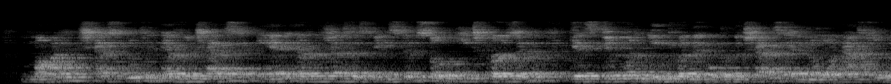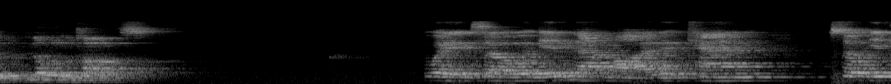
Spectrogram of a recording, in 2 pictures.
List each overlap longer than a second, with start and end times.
none

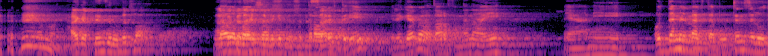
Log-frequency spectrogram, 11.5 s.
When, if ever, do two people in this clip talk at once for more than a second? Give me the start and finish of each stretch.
3.2-5.2

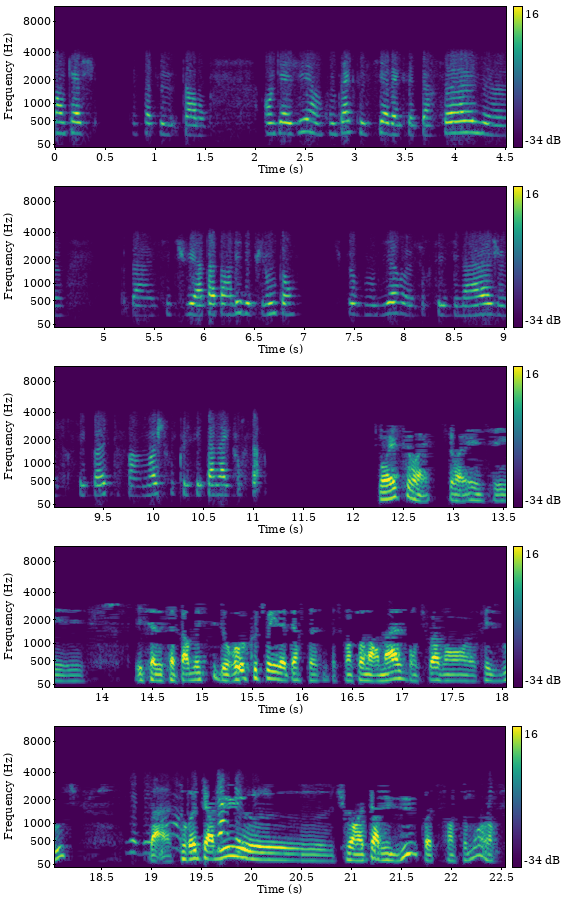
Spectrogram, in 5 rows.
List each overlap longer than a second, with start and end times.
19.0-20.2

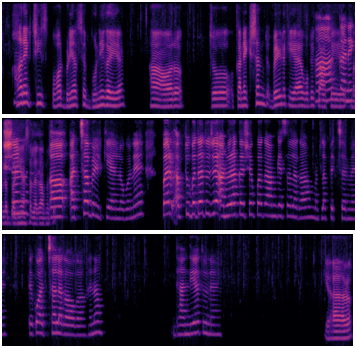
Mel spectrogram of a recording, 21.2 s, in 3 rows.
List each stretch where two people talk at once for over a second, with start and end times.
6.3-7.5

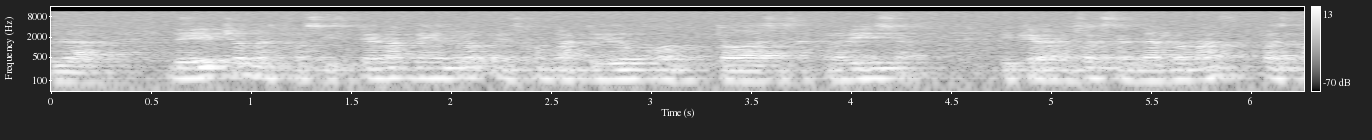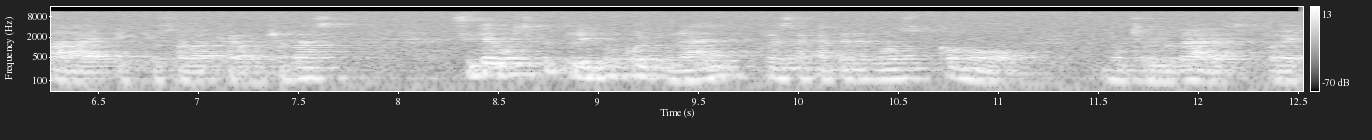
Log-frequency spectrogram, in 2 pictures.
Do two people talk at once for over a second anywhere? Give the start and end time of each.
none

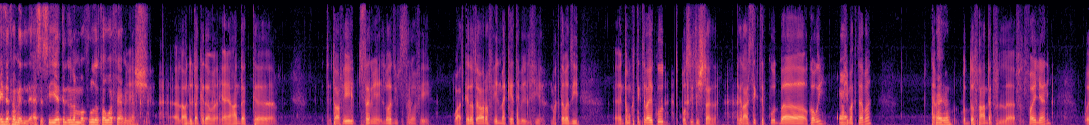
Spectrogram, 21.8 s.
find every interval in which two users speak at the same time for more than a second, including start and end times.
none

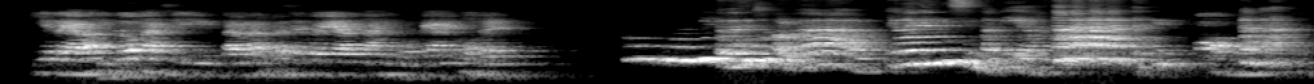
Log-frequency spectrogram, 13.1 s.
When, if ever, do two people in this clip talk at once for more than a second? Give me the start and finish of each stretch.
none

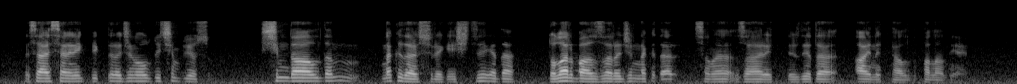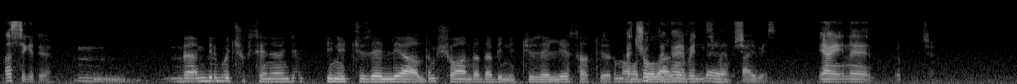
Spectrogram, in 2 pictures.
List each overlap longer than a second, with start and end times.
16.4-17.7

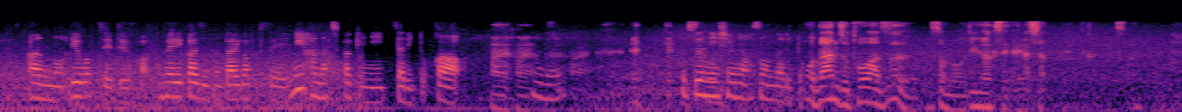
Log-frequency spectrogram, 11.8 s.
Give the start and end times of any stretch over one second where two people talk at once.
none

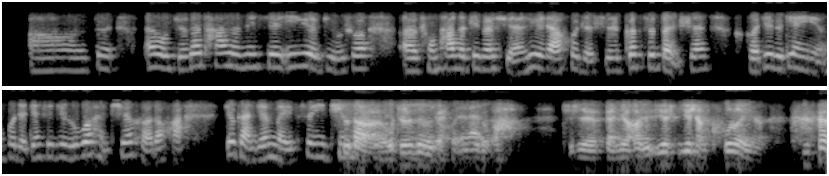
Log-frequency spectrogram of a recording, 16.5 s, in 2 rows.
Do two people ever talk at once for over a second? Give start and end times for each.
11.5-13.3

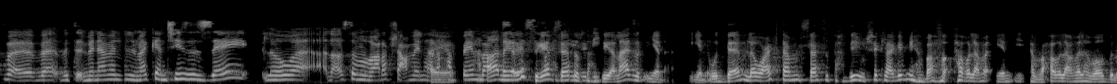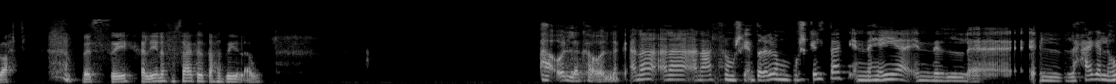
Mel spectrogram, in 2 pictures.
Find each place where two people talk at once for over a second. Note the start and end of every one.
4.3-6.0

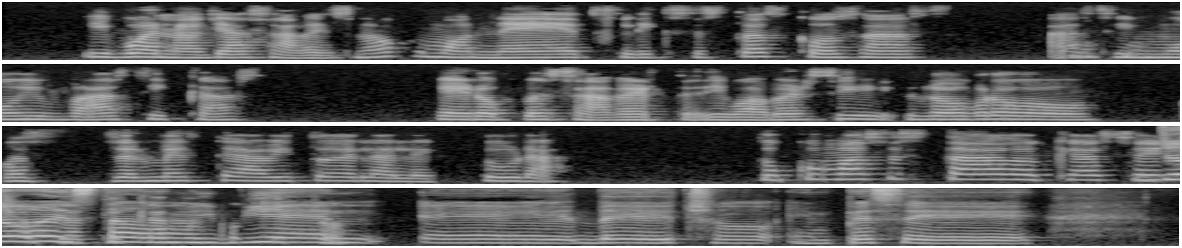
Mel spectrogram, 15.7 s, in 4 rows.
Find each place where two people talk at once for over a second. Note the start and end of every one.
11.6-12.9

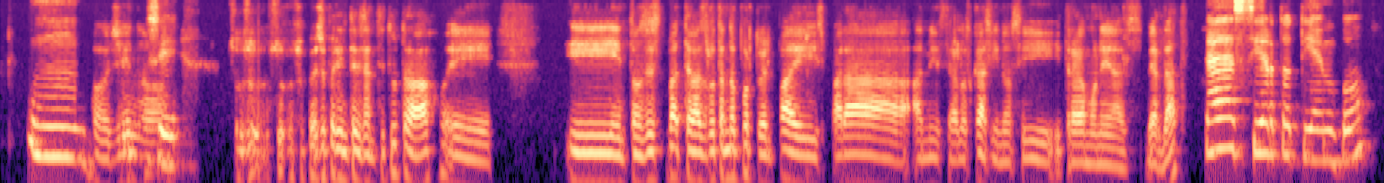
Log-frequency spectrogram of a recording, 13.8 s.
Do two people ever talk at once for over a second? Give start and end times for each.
none

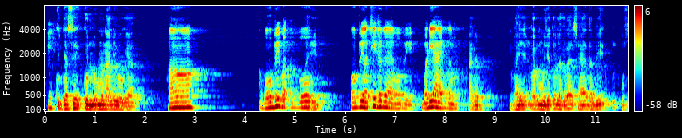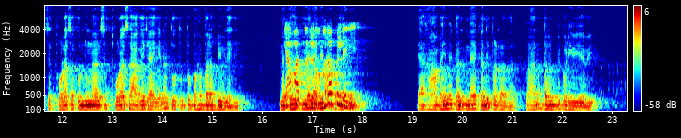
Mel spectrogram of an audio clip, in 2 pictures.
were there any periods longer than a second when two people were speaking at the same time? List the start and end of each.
16.4-17.9

